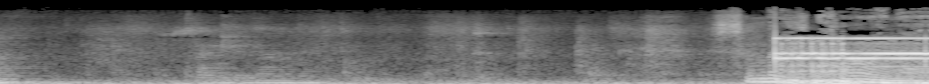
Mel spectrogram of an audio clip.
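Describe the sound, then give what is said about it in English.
A loud telephone ring from an incoming call bursts in near the end and continues steadily to the close, following a stretch of quieter background murmur of voices. “It looks like somebody's calling us.”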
